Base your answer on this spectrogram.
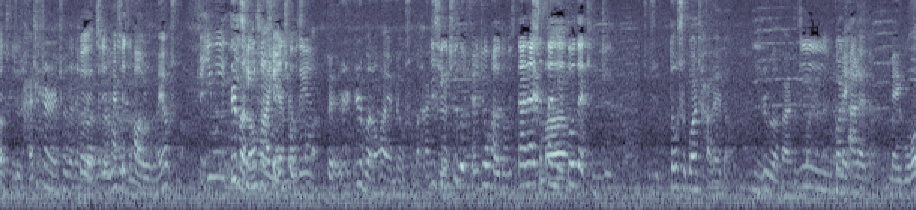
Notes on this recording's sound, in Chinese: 本次录制花费：洋风炭火屋 398元，整2期！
